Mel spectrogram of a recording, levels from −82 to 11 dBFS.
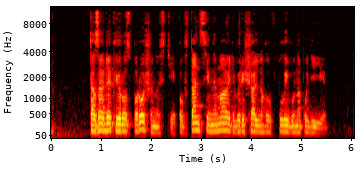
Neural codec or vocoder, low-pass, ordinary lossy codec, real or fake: none; 10.8 kHz; AAC, 48 kbps; real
